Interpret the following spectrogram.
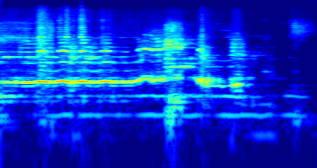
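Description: A singer holds one long high note for about a second, then sings shorter notes, over a steady held instrumental tone.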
